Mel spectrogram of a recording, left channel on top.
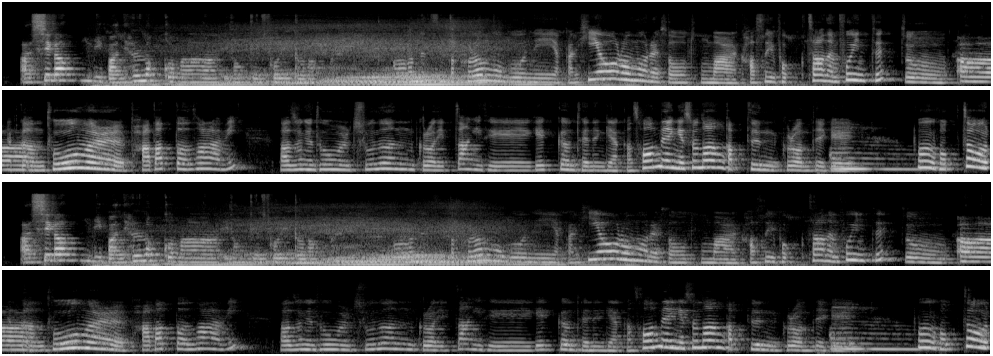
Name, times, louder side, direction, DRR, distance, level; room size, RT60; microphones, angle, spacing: voice 1, 0.2-3.4 4.6-4.9 9.5-10.2 18.2-19.1, left 2 dB, ahead, 4 dB, 2.6 m, -22 dB
sound 1, 0.8-8.0, left 1 dB, 40° left, 7.2 m, -25 dB
voice 2, 3.9-9.5 10.1-12.2 12.7-18.4 19.0-19.7, left 3 dB, 90° left, 6 dB, 1.6 m, -21 dB
23.5 x 8.9 x 3.5 m, 0.39 s
head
